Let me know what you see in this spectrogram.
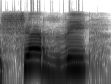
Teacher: رو پر تشدید ہے، سختی کریں گے، زیر ہو تو باریک پڑھیں گے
